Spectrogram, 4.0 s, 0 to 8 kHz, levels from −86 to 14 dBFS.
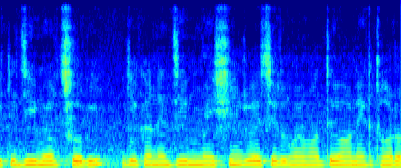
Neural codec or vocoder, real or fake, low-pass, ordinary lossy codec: codec, 16 kHz, 4 kbps, FunCodec, trained on Chinese and English, 50 frames a second; fake; none; none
